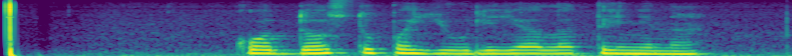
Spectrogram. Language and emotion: Russian, neutral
